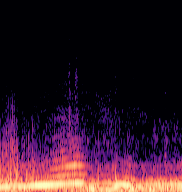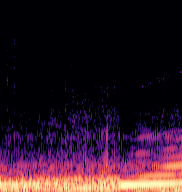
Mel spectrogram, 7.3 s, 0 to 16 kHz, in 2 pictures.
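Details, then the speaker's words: Turbocharged Infiniti G35 at about 50% throttle. Revs climb as the turbo spools, then the power surges, stumbles and sags. The check engine light is not flashing. The owner suspects the coils and plugs. Misfire under boost. "i feel the car start to pull a little faster and then after a split second of like that little surge then the power just all goes away so i think it's just a misfiring pull and timing"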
